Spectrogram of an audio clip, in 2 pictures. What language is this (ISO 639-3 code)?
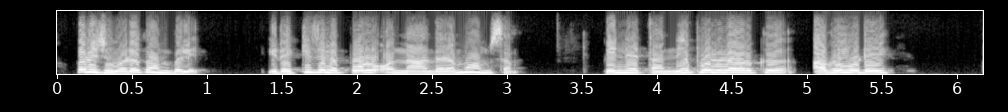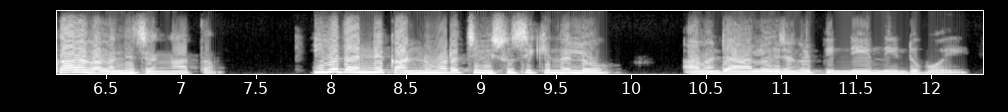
mal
